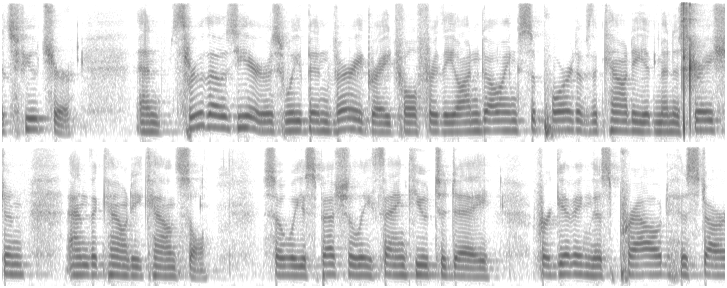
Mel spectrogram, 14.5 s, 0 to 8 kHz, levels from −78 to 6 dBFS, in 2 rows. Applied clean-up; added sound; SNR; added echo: none; Crack / Crackle; -1 dB; none.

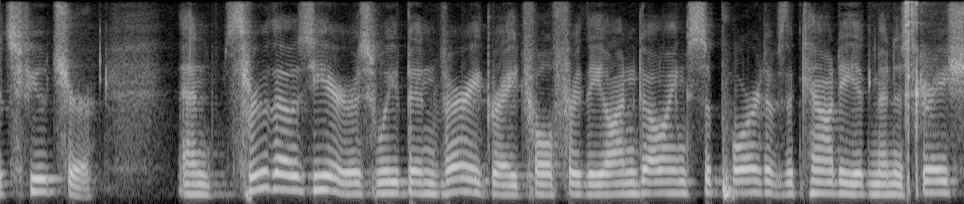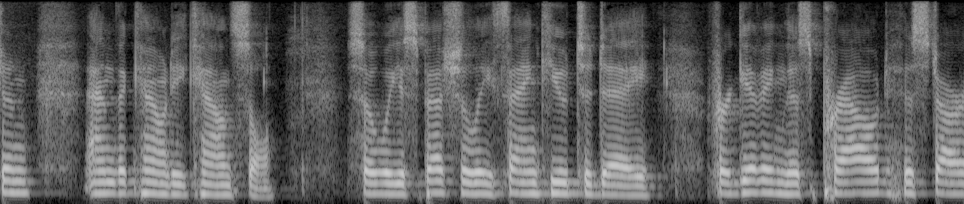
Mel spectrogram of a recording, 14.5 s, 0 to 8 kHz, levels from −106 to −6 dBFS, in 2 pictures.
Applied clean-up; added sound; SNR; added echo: neural mask model RNNoise.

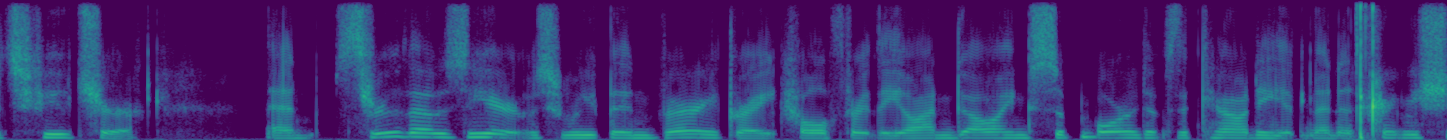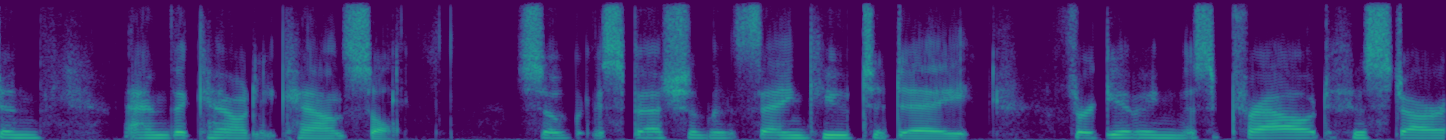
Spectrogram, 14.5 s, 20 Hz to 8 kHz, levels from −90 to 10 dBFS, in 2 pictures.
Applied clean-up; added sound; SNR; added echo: neural diffusion model UNIVERSE++.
